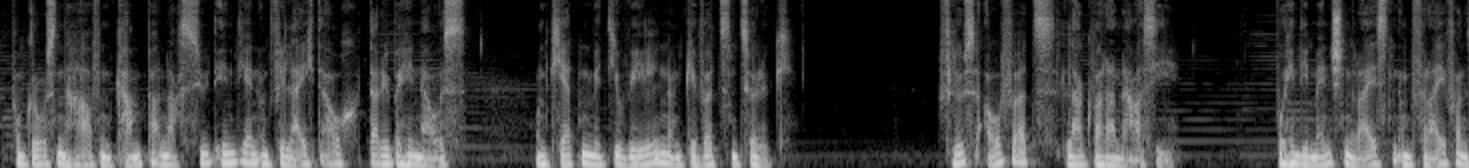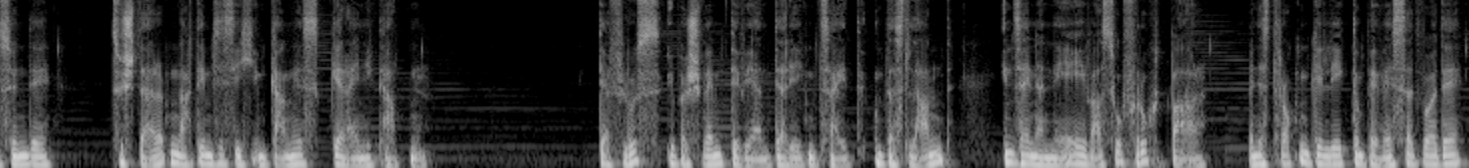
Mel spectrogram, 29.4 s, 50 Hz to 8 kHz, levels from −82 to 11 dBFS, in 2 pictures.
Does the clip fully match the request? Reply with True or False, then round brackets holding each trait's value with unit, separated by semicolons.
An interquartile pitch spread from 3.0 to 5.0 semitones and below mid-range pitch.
False (2.4 semitones; 100 Hz)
